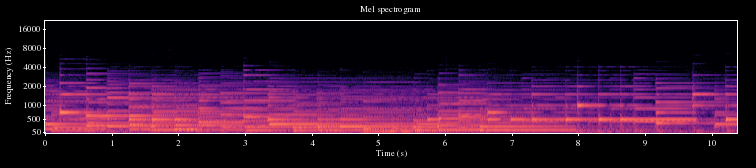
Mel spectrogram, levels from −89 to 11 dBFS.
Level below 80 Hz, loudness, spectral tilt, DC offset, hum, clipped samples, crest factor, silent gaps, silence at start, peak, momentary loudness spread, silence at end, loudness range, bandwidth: -40 dBFS; -23 LUFS; -11 dB/octave; under 0.1%; none; under 0.1%; 16 dB; none; 0 s; -6 dBFS; 4 LU; 0 s; 2 LU; 4.3 kHz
